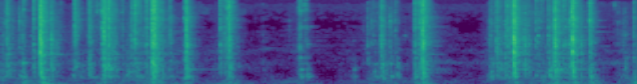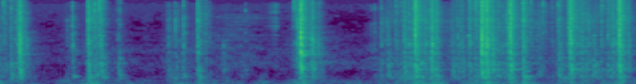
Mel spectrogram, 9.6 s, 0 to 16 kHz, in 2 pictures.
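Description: Fingertips type on the keys of a mint-green Olivetti Lettera 22 portable typewriter with a metal body and paper loaded. It gives bursts of crisp, bright mechanical clacks that stop almost instantly, with short pauses between runs of keystrokes.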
